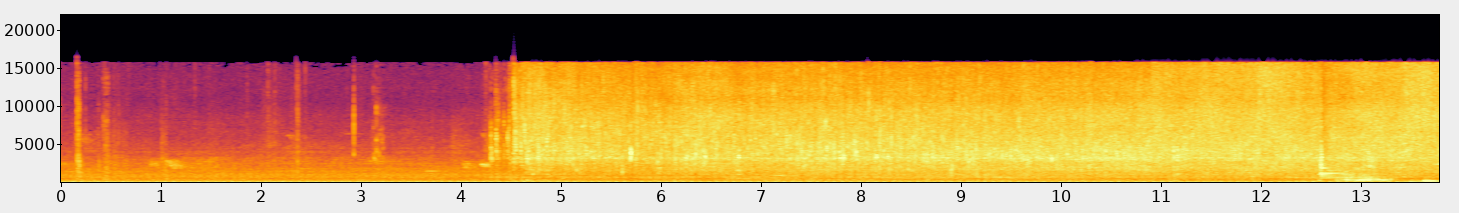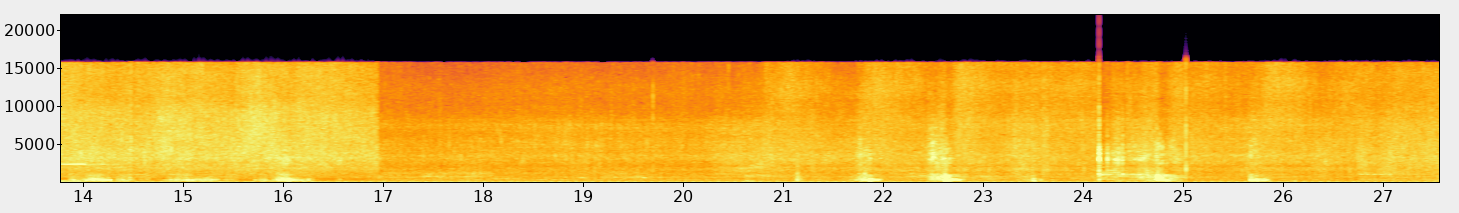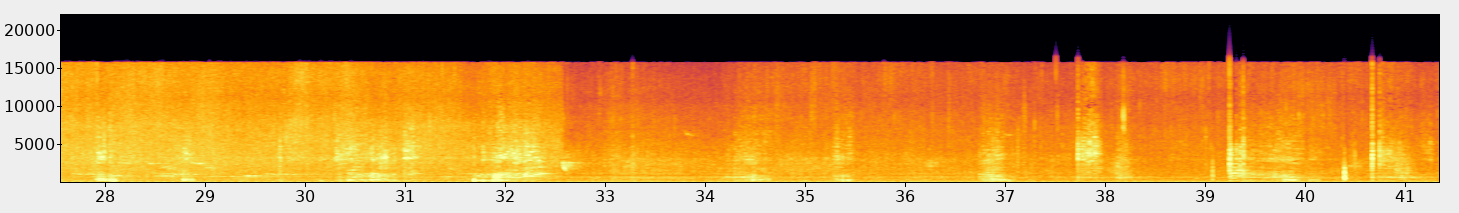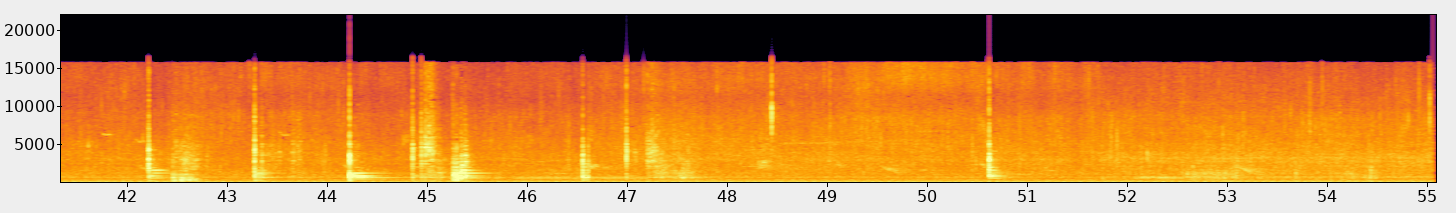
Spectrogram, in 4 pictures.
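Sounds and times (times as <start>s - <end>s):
onions sizzling in hot oil: 4.2s - 55.0s
metal spatula scraping pan: 12.6s - 16.4s, 20.6s - 26.1s, 26.7s - 32.6s, 34.2s - 35.6s, 36.7s - 38.4s, 39.2s - 41.4s, 42.2s - 45.7s, 46.6s - 47.9s.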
